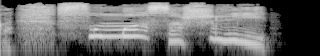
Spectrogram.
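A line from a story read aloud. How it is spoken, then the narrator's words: Hissed. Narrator (Russian): прошипела она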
